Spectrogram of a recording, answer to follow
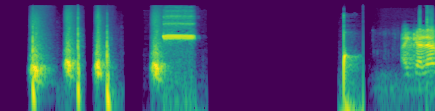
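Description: Sound effects of an animated intro: three short thuds about a third of a second apart, then a brief high, steady tone lasting about half a second, and a single knock near the end.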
